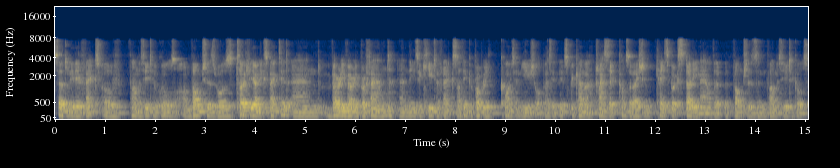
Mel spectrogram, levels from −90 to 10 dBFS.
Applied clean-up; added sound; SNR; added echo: none; none; none; reverberation time 0.6 s.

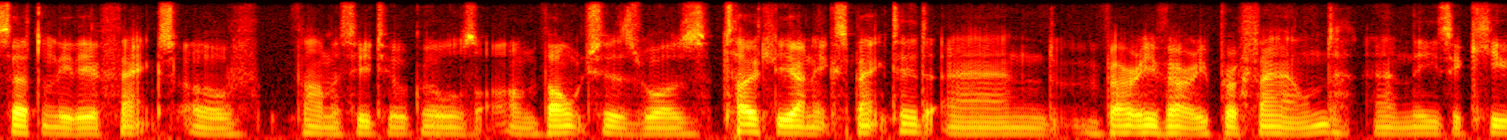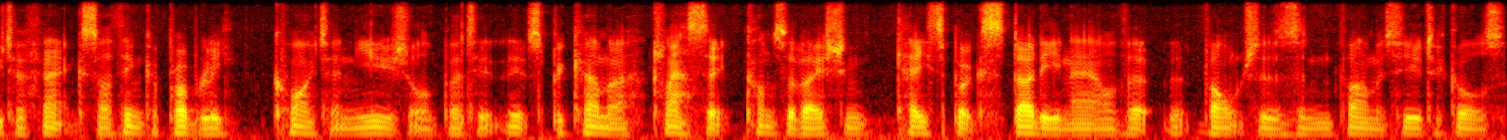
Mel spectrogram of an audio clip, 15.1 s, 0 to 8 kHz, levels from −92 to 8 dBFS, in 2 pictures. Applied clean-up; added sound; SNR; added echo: none; none; none; none.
